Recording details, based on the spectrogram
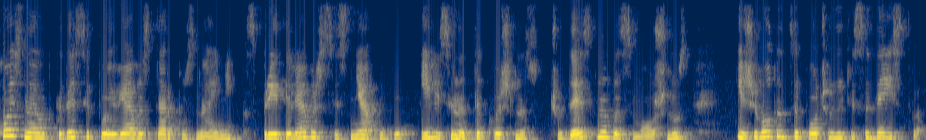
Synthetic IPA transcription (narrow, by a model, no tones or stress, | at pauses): kɔjznaɛot̪kɐd̪ɛsɛpojɐvjavəst̪aɾpoznaɛnikspɾiɛd̪ɛlʲavəʃsɛsnʲakoɡoilisɛnɐt̪ɤkvəʃnɐt͡ʃʊd̪ɛsnəvɐzmɔʒnost̪̚ | iʒivɔt̪ət̪zɐpɔt͡ʃvəd̪ɐt̪isɐd̪ɛjst̪və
